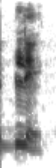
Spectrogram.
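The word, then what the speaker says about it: μπλε: azul y se dice blé. Blé, como ¿por qué? Porque los griegos lo toman del francés bleu, ¿sí? Que se escribe bleu, ¿sí? Se pronuncia bleu, y los griegos dijeron blé, porque los griegos no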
